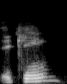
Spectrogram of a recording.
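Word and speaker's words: Ikhine: Help me pronounce it. Akine.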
